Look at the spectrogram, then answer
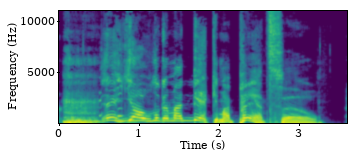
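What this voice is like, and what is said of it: Italian-accented tough-guy character voice. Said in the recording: “impersonation ... That's my Italian.”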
